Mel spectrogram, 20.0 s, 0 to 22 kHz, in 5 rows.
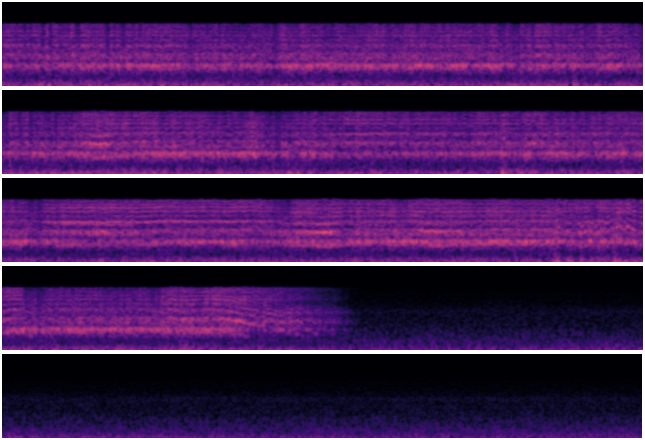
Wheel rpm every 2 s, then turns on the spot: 230, 230, 230, 230, 230, 230, 200, 10, 0, 0.
none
